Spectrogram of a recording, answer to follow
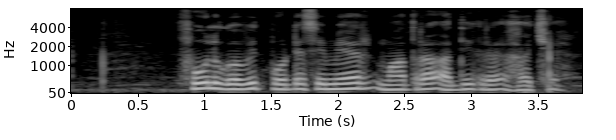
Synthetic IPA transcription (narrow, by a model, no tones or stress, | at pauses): fʰulɡoʋit̪̚poʈesimiəɾmat̪ɾaəd̪ʱikɾəɦət͡ʃʰɛ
